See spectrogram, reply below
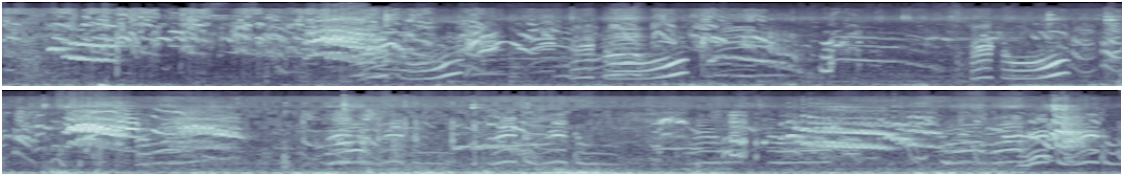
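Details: Green parrot, a ringneck, chirping: a run of repeated upswept whistled calls followed by harsh squawky chatter and mixed squeaks, with low rumbling background noise.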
